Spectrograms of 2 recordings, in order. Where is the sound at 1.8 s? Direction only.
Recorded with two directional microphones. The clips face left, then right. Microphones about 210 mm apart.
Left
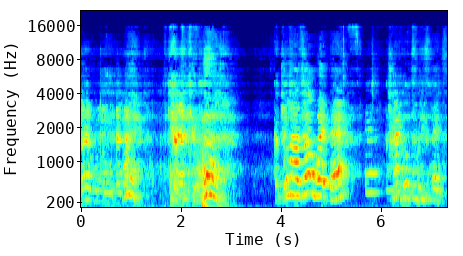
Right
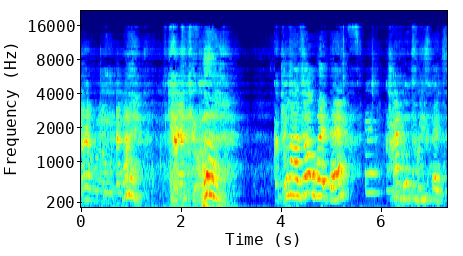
30° left (ahead or behind).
